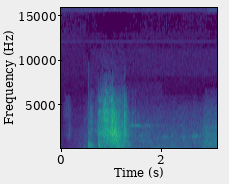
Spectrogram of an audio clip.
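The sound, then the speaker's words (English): A window slides open with a single scraping, rumbling slide lasting about a second, louder than the low background hush that follows. “then goes over to the window and slides it open.”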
